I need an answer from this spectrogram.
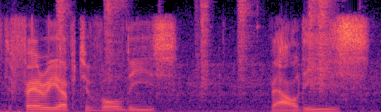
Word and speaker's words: Valdez: ferry up to vdi valdies waldies I don't know how you pronounce it Valdez Valdez in Alaska you're good happy to hear I'm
